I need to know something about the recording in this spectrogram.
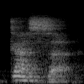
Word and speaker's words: casa: La force de la syllabe sur cette parole est à la première syllabe. Alors on dira casa.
